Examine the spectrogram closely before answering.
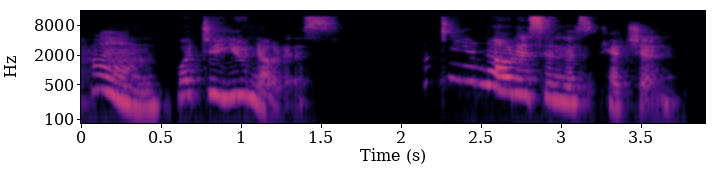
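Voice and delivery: high, playful questioning; playful parent asking the child. Shown as a demonstration. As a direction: tease him into noticing, voice lifted high. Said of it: "In, in a playful way".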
